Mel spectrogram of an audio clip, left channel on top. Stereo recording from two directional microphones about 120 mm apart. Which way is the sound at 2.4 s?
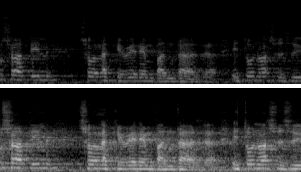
45° right (ahead or behind).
